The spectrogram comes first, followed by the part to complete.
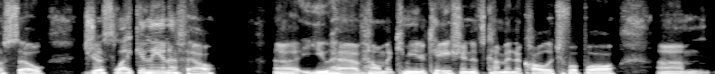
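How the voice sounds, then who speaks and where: A man hosting a sports talk show, rambling and halting with many fillers as he talks about football. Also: medium pitch, darkish tone, no room sound, clean studio sound.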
